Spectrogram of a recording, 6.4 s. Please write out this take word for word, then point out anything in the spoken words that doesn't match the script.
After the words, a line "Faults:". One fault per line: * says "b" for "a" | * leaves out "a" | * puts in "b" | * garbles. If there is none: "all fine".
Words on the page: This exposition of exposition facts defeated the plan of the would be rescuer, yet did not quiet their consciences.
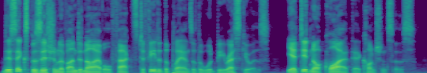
This exposition of undeniable facts defeated the plans of the would be rescuers, yet did not quiet their consciences.
Faults:
* says "undeniable" for "exposition"
* says "plans" for "plan"
* says "rescuers" for "rescuer"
